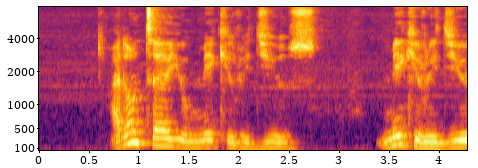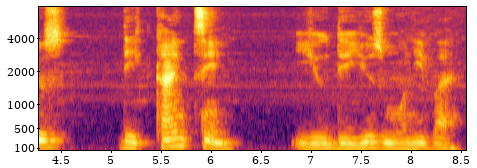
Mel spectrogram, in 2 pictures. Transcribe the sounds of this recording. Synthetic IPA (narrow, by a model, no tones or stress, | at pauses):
aɪdõntʰɛljumekʰjuɹidus | mekjuɹidjus | dikʰãɪ̃n̚tĩn | judejuzmɔnibaɪ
